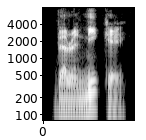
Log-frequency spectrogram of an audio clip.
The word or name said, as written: Berenike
